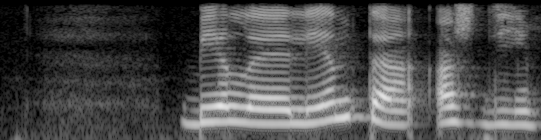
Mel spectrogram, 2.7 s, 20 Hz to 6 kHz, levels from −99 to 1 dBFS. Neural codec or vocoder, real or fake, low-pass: none; real; 5.4 kHz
